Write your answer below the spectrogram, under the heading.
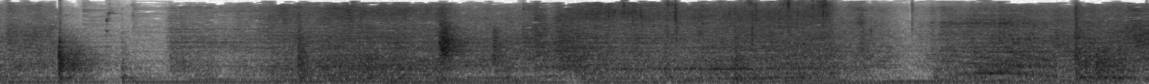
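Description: Plough plane cutting a groove along a wooden frame rail: the iron shaving the wood in rasping strokes, with a short pause soon after the start as one stroke ends and the next begins.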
